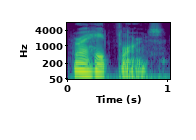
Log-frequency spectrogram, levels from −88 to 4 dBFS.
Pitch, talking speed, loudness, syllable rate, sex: 95 Hz, 230 wpm, -20 LUFS, 6.7 syllables/s, male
